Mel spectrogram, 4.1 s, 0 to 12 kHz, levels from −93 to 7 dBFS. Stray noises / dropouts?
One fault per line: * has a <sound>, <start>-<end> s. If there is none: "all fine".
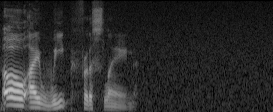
all fine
